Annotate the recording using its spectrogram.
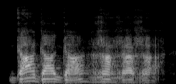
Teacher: It's produced using the back of your tongue, which pulls back all the way behind where you pronounce G. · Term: German R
